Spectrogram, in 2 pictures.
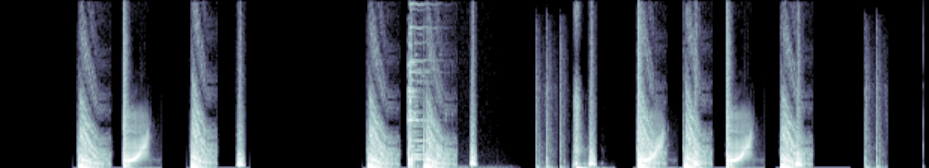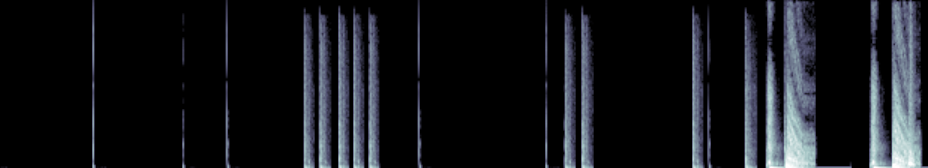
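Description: Short springy game sound effects sweep downward in pitch, again and again.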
